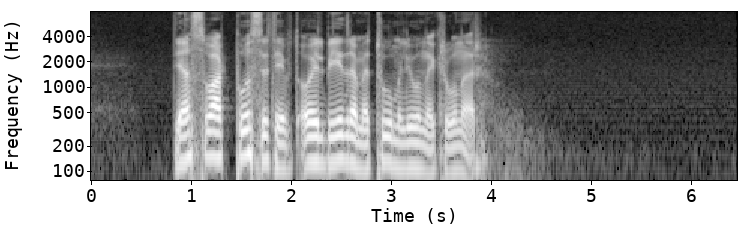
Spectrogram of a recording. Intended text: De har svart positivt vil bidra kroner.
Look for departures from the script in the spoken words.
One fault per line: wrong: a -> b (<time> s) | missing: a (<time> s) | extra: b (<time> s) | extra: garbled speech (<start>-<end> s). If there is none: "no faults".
extra: og (2.1 s)
extra: med to millioner (2.7 s)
